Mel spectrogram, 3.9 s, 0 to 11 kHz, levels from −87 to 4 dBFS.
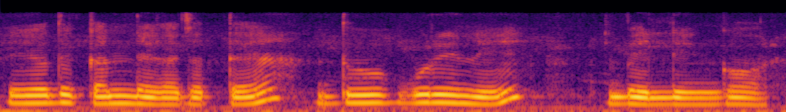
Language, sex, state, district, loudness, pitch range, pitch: Chakma, female, Tripura, West Tripura, -14 LUFS, 160-190 Hz, 170 Hz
